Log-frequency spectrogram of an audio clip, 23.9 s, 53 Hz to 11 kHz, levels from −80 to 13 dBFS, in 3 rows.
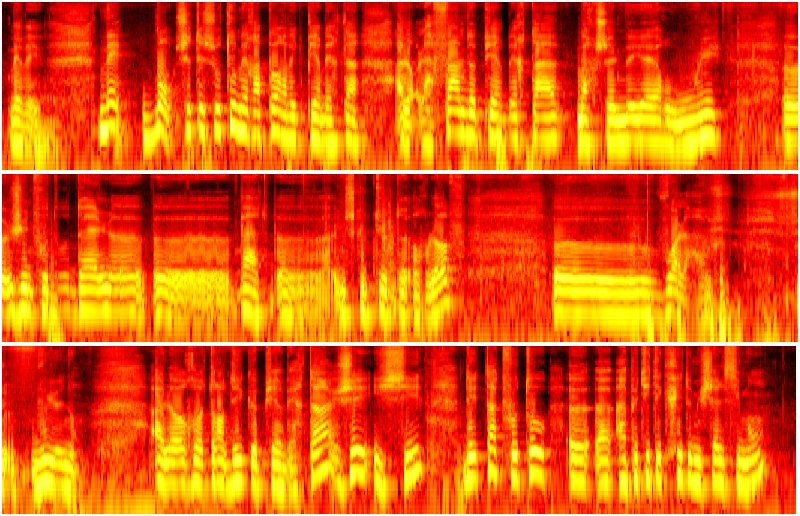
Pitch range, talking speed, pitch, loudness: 130-160 Hz, 140 wpm, 145 Hz, -11 LUFS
